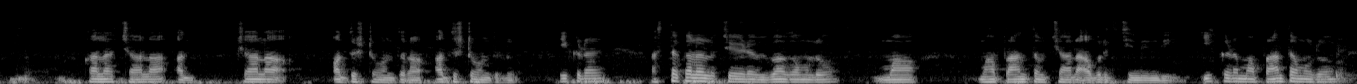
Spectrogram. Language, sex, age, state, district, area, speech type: Telugu, male, 45-60, Andhra Pradesh, Krishna, urban, spontaneous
